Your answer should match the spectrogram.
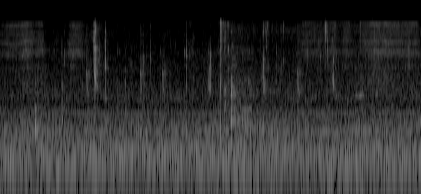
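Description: Close-miked biting and chewing of a frosted Pop-Tart pastry, with a few sharp crunches, the loudest about a second in.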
